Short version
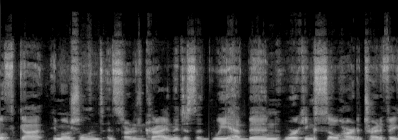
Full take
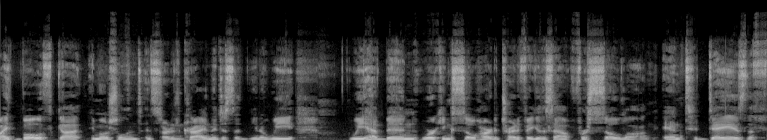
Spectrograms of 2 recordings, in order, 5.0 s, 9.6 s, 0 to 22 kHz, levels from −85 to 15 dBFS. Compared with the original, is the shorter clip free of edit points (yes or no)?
no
